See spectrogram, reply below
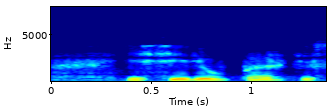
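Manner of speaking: plain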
